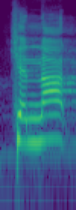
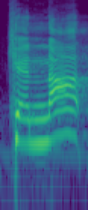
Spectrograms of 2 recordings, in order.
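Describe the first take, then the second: No difference in how they are said.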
